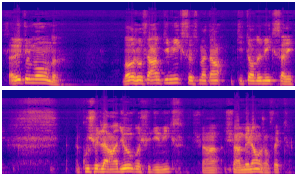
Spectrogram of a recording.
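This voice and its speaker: A man's voice: mid-range voice, fairly even intonation, brisk, a bit bright. A man hosting a live stream from home, stuffy with hay fever, chatting casually and greeting his viewers one by one. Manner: chatty, greets viewers by name, trails off with fillers.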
